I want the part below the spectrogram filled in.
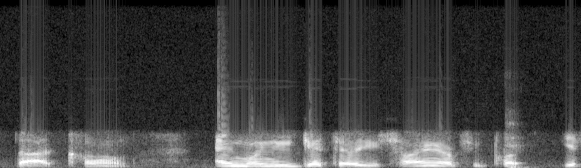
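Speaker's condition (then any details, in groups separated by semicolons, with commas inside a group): Voice box damage from tracheostomy; 1-2 week coma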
